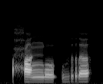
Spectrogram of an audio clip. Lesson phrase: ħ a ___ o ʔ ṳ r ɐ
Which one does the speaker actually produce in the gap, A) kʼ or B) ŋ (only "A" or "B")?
B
